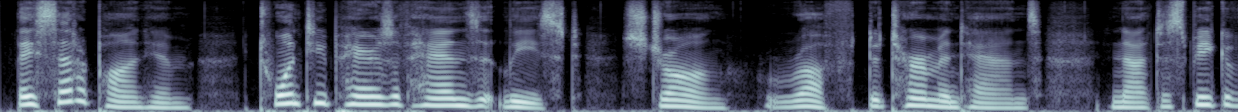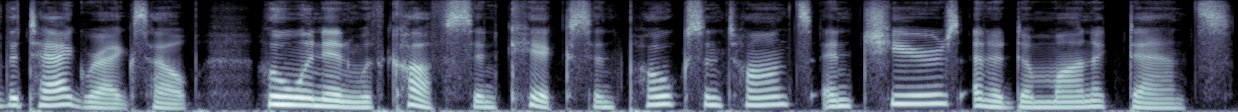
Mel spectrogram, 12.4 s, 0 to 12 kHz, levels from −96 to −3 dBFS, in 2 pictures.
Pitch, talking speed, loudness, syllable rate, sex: 190 Hz, 185 wpm, -20 LUFS, 4.5 syllables/s, female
